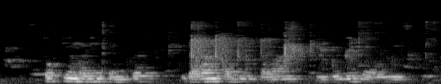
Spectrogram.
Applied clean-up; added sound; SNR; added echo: classical method WPE with log-MMSE.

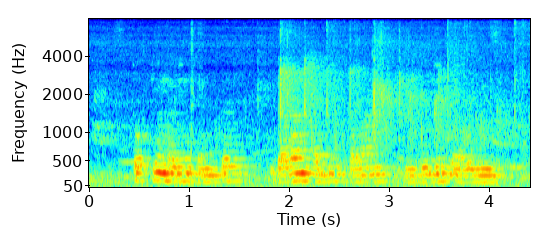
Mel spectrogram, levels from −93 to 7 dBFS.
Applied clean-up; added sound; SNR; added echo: none; Applause; 12 dB; reverberation time 0.9 s.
